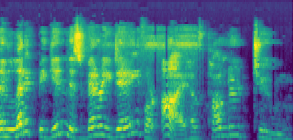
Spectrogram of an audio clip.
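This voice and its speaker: The speaker uses a put-on character voice at a fairly high pitch. The pace is fairly slow, with very wide pitch swings. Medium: read story. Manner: pompous.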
